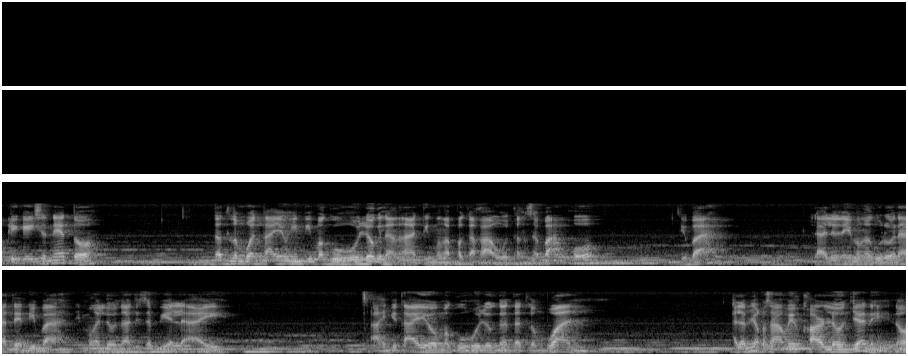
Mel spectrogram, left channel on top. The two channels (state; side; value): silent; left; digital silence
